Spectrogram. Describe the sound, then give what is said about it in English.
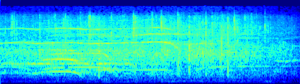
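A studio audience breaks into a sustained round of applause as the show goes to a break, dense steady clapping with a few whistles cutting through, holding strong for about three seconds before tapering slightly. “And let's get a round of applause as we go to break for people at home.”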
